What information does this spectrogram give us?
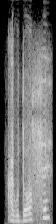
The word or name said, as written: Agu doci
